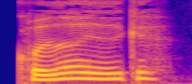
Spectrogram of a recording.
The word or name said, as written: kryddereddike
